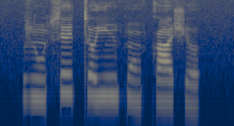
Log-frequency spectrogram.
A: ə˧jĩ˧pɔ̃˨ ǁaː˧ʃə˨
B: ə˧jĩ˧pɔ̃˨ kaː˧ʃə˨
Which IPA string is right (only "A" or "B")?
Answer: B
